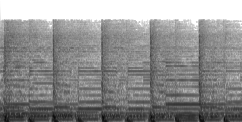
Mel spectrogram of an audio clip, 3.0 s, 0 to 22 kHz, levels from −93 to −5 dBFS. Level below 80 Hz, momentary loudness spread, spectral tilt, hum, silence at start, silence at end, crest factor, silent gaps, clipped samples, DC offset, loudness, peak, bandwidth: -24 dBFS; 3 LU; -5.5 dB/octave; none; 0 s; 0 s; 16 dB; none; under 0.1%; under 0.1%; -19 LUFS; 0 dBFS; 11.5 kHz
